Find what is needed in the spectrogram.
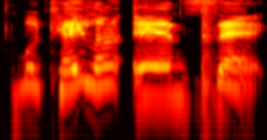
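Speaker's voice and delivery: slow, stretched presentation of the names; slow showman intro; drawn-out announcement. Shown as a demonstration. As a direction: draw out each name like an announcer.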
